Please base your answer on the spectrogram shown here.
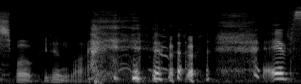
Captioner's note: laughs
